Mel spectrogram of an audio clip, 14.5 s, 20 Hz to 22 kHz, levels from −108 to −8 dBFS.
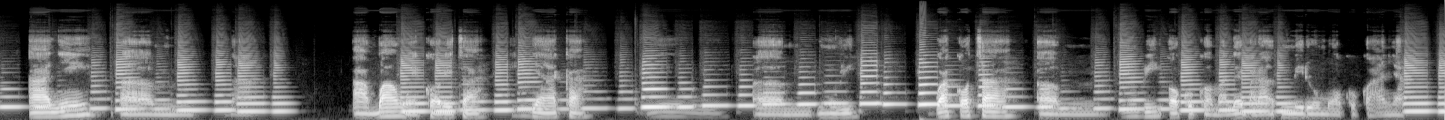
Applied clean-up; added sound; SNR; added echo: none; Wind instrument, woodwind instrument; -1 dB; none.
